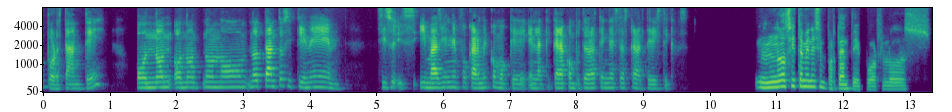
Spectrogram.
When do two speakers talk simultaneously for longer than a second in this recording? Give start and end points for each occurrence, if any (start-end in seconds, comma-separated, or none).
none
